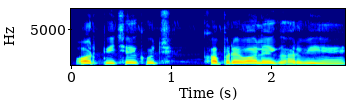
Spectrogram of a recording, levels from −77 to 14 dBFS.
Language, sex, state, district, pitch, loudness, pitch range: Hindi, male, Bihar, West Champaran, 150 Hz, -19 LUFS, 150-155 Hz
